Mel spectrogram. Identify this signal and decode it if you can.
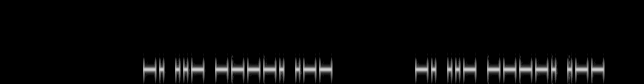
Morse code, heard as a keyed tone, about 31 wpm, 700 Hz. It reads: NU9W NU9W
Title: USA Call Signs - 4 Characters - Repeated 3x - 30wpm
